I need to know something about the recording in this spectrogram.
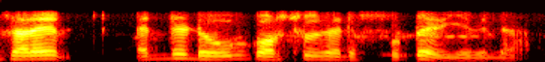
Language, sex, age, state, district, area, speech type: Malayalam, male, 18-30, Kerala, Wayanad, rural, conversation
